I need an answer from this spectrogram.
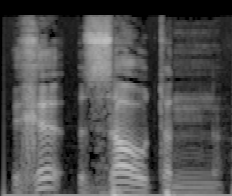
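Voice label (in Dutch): "gezouten" Dutch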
